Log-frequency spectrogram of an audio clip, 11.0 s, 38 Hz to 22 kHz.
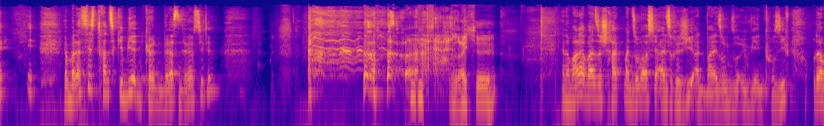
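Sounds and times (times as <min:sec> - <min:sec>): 
speech: 0:00.0 - 0:04.0, 0:04.9 - 0:06.8, 0:07.5 - 0:10.9
person coughing on purpose: 0:04.9 - 0:06.3.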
